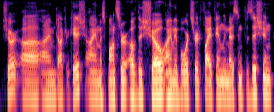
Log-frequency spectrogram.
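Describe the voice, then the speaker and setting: A man appearing as a guest sponsor, speaking calmly with a deadpan sense of humor. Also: medium pitch, brisk, dry recording, clean studio sound. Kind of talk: sponsor pitch.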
